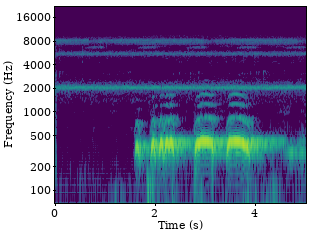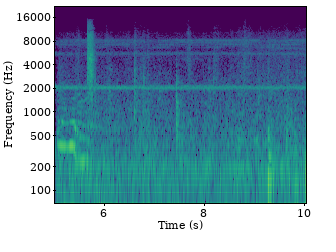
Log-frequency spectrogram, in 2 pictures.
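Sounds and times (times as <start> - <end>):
faint high whine: 0.0 - 10.0
owl hooting: 1.6 - 5.9.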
